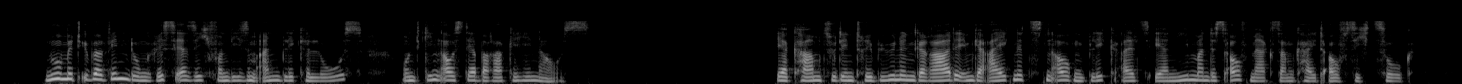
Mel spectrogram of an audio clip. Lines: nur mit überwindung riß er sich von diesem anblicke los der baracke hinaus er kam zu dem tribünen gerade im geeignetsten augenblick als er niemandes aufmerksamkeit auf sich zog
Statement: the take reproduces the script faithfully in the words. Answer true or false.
false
